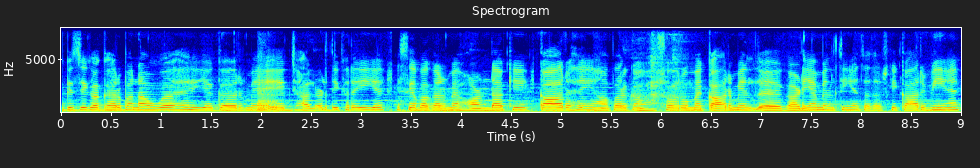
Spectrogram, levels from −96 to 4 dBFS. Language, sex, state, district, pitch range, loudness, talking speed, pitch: Hindi, female, Bihar, Lakhisarai, 195-210 Hz, -18 LUFS, 240 wpm, 200 Hz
